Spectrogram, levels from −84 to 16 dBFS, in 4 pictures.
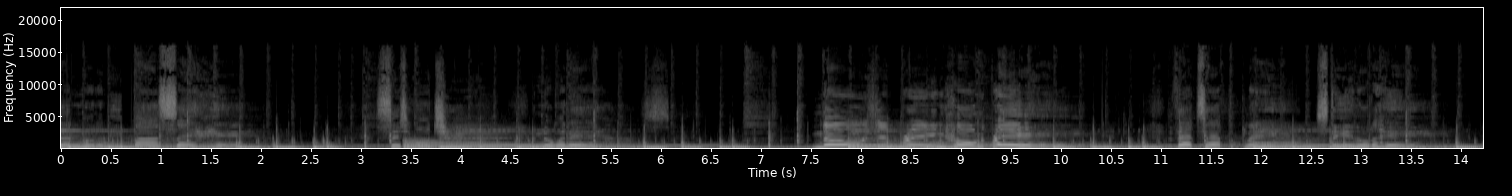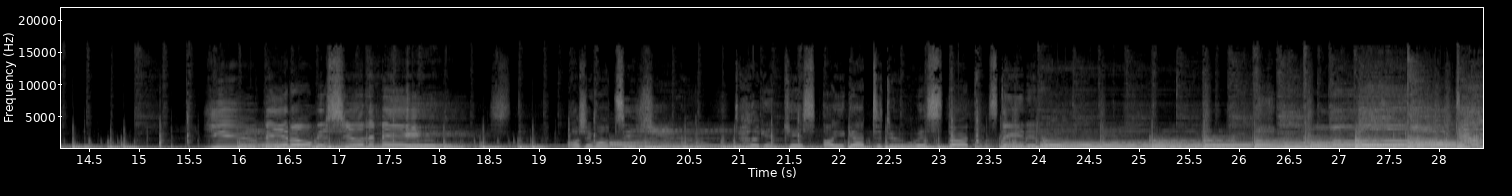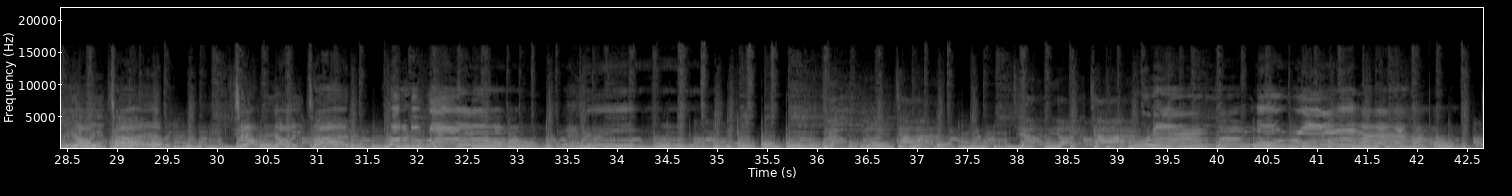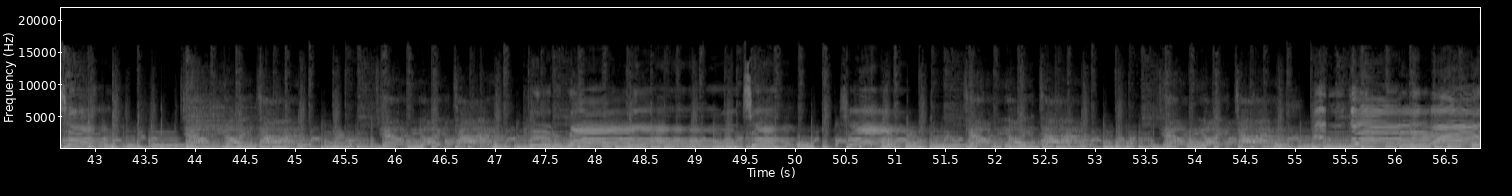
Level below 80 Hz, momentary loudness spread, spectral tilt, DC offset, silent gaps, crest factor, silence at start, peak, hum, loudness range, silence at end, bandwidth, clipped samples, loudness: -42 dBFS; 7 LU; -5.5 dB/octave; under 0.1%; none; 18 dB; 0 s; -12 dBFS; none; 6 LU; 0 s; 16.5 kHz; under 0.1%; -29 LUFS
